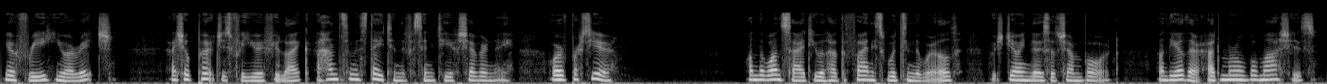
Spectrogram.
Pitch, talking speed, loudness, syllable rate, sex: 195 Hz, 215 wpm, -19 LUFS, 7.1 syllables/s, female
